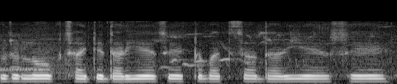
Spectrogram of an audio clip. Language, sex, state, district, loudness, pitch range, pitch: Bengali, male, West Bengal, Cooch Behar, -14 LUFS, 130-135 Hz, 135 Hz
